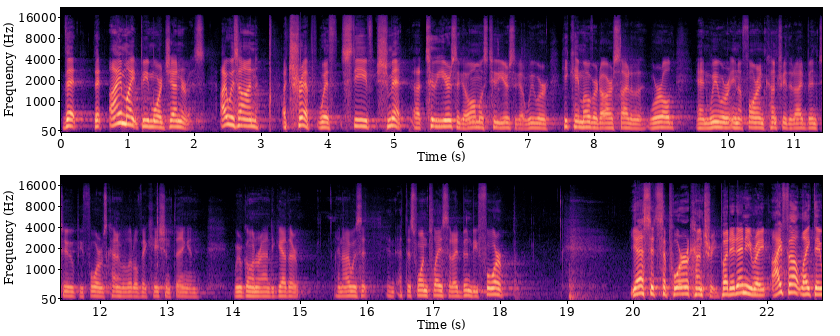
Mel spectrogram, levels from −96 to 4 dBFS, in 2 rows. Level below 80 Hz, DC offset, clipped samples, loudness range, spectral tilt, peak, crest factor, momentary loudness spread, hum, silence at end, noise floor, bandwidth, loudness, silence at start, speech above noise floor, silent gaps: -62 dBFS; under 0.1%; under 0.1%; 9 LU; -6 dB/octave; 0 dBFS; 16 dB; 15 LU; none; 0 s; -58 dBFS; 16 kHz; -16 LUFS; 0.05 s; 42 dB; none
